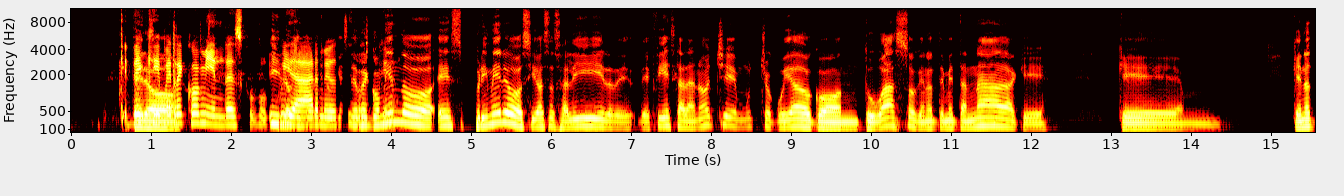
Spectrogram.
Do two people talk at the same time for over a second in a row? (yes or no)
yes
